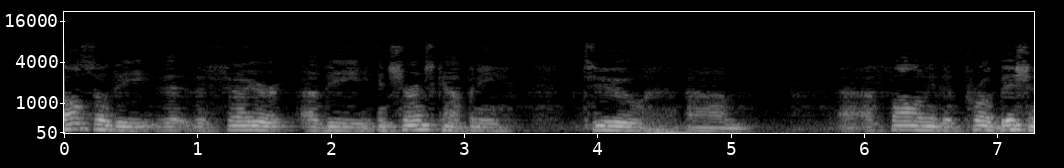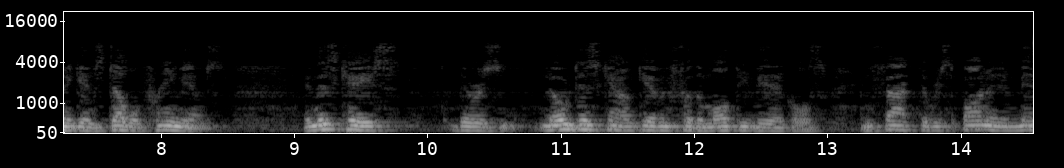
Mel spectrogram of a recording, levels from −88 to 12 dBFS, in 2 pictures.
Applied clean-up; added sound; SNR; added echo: none; none; none; reverberation time 0.3 s.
